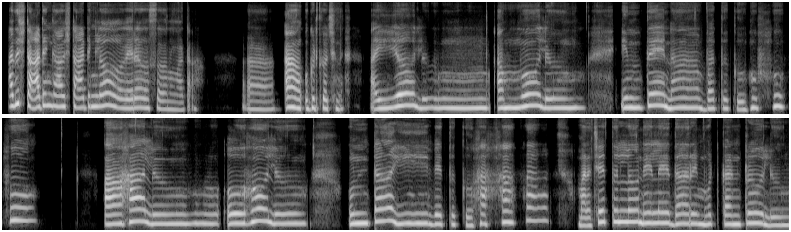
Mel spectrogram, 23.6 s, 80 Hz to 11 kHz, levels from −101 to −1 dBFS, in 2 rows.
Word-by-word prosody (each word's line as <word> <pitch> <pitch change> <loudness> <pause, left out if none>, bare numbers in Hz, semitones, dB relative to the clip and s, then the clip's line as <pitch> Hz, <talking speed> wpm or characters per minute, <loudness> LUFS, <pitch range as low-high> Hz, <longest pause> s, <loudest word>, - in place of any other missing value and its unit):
అది 365 +5 +6
స్టార్టింగ్ 325 +5 +4
కాదు. 305 0 +1
స్టార్టింగ్‌లో 305 +3 0 0.3
వేరే 260 +2 0
వస్తదన్నమాట. 225 -5 -8 1.0
ఆహ్, 225 -1 -7 0.3
ఆ! - - +8 0.3
గుర్తుకొచ్చింది. 245 -2 -3 0.5
అయ్యోలు 280 +3 +2 1.1
అమ్మోలు 275 +1 +3 1.1
ఇంతే 275 +4 +1 0.2
నా 265 +1 -1 0.4
బతుకు 250 -2 -5
హుహుహు. 310 +6 -2 1.4
ఆహాలు 280 0 +3 1.1
ఓహోలు 280 +1 +2 1.1
ఉంటాయి. 285 0 +2 0.4
వెతుకు 255 -2 -5
హాహాహా. 315 +6 -3 0.7
మన 220 0 0
చేతుల్లో‌నే 325 -1 +3
లేదా 285 -3 0 0.2
రిమోట్ 260 -1 -1
కంట్రోలు. 255 -2 0
275 Hz, 65 wpm, -26 LUFS, 260-315 Hz, 1.4 s, ఆ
